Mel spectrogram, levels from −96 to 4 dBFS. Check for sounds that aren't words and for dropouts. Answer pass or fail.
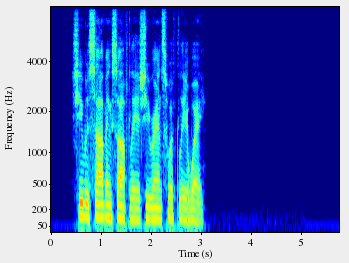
pass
